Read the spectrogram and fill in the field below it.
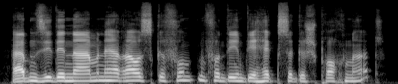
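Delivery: brisk, probing interrogator; stern inquisitor. Acted. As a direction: press the witness quickly. Inquisitor presses witness.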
